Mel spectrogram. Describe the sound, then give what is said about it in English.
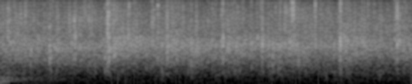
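An audience bursts into steady applause, a dense wash of many hands clapping at a fairly loud, even level throughout, with no voices rising above it. “That's a reason to clap.”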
